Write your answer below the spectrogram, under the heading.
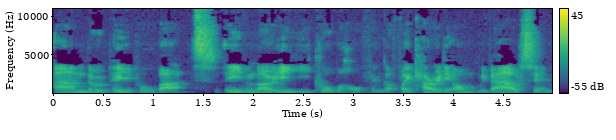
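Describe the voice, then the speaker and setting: A man speaks at a medium pitch in an English accent. His intonation is flat and monotone, with hardly any pauses. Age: 30s. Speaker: music event promoter. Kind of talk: casual chat.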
